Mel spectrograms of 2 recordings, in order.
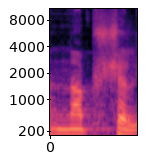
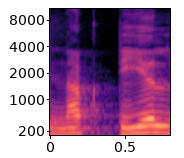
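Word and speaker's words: nuptial: Seventh word है हमारा नपशल. इसे नप टीएल नहीं पढ़ेंगे, इट्स नपशल, शल पढ़ना है इसे, नपशल नॉट. इसमें के साइलेंट है.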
